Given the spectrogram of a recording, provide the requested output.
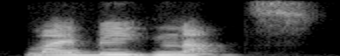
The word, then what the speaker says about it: gnat: this passage might be gnats. So for gnats, you don't sound the G. It's a silent letter. So the word is gnat.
